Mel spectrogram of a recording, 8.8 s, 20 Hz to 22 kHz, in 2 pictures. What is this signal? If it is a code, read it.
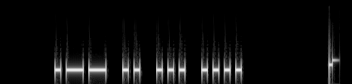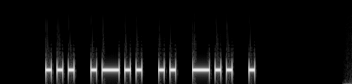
Morse code, heard as a keyed tone, about 17 wpm, 700 Hz. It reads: WISH SLIDE
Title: Sentences from Top 1600 Words - New Word Drill - 17wpm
